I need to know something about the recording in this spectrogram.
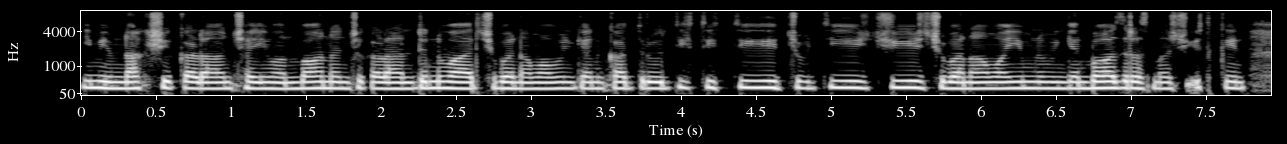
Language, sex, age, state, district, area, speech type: Kashmiri, female, 18-30, Jammu and Kashmir, Baramulla, rural, spontaneous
